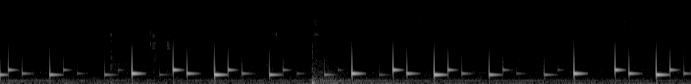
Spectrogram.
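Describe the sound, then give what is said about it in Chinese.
Repeating electronic beeps from a computer screen-recognition app: many short, mid-pitched tones in a steady, quick rhythm, heard alone. “然后在识别的过程中也会有一个音效。”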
